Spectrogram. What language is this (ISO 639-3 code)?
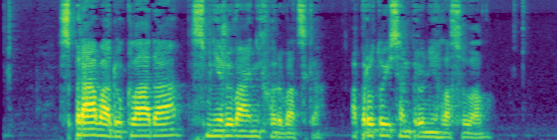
ces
